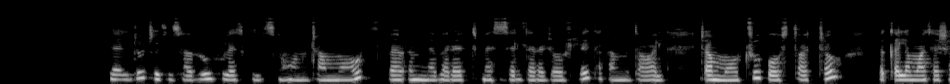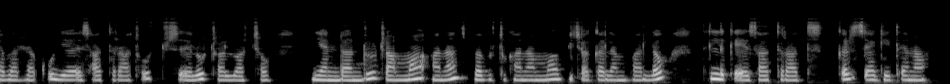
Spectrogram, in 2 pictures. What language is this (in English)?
Amharic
